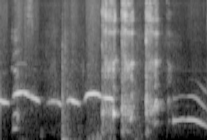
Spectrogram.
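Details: A young girl gives about three sharp, choking coughs between high, whistly breaths after her juice went down the wrong pipe.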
